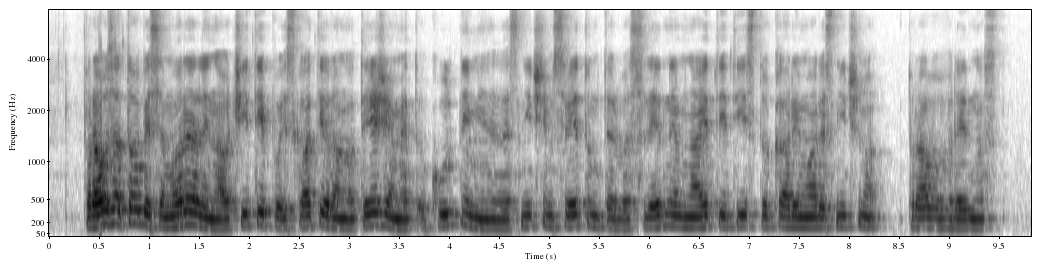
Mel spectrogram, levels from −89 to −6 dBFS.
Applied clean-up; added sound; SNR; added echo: none; none; none; none.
